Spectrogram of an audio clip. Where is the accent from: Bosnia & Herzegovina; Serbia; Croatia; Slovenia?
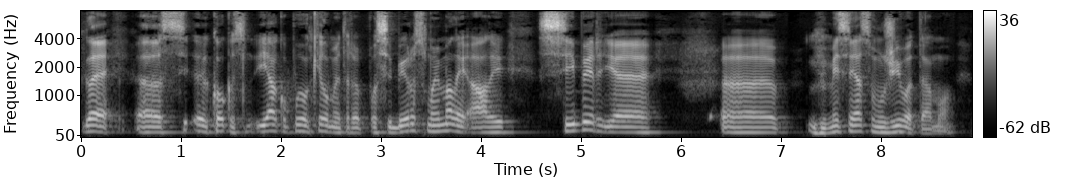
Croatia; Slavonia; kod nas u Slavoniji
